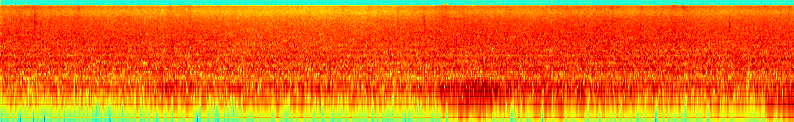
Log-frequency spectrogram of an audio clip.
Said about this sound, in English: it's very humid. And it's come over like it's going to rain, I think. That's a big gust of wind. In the trees.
